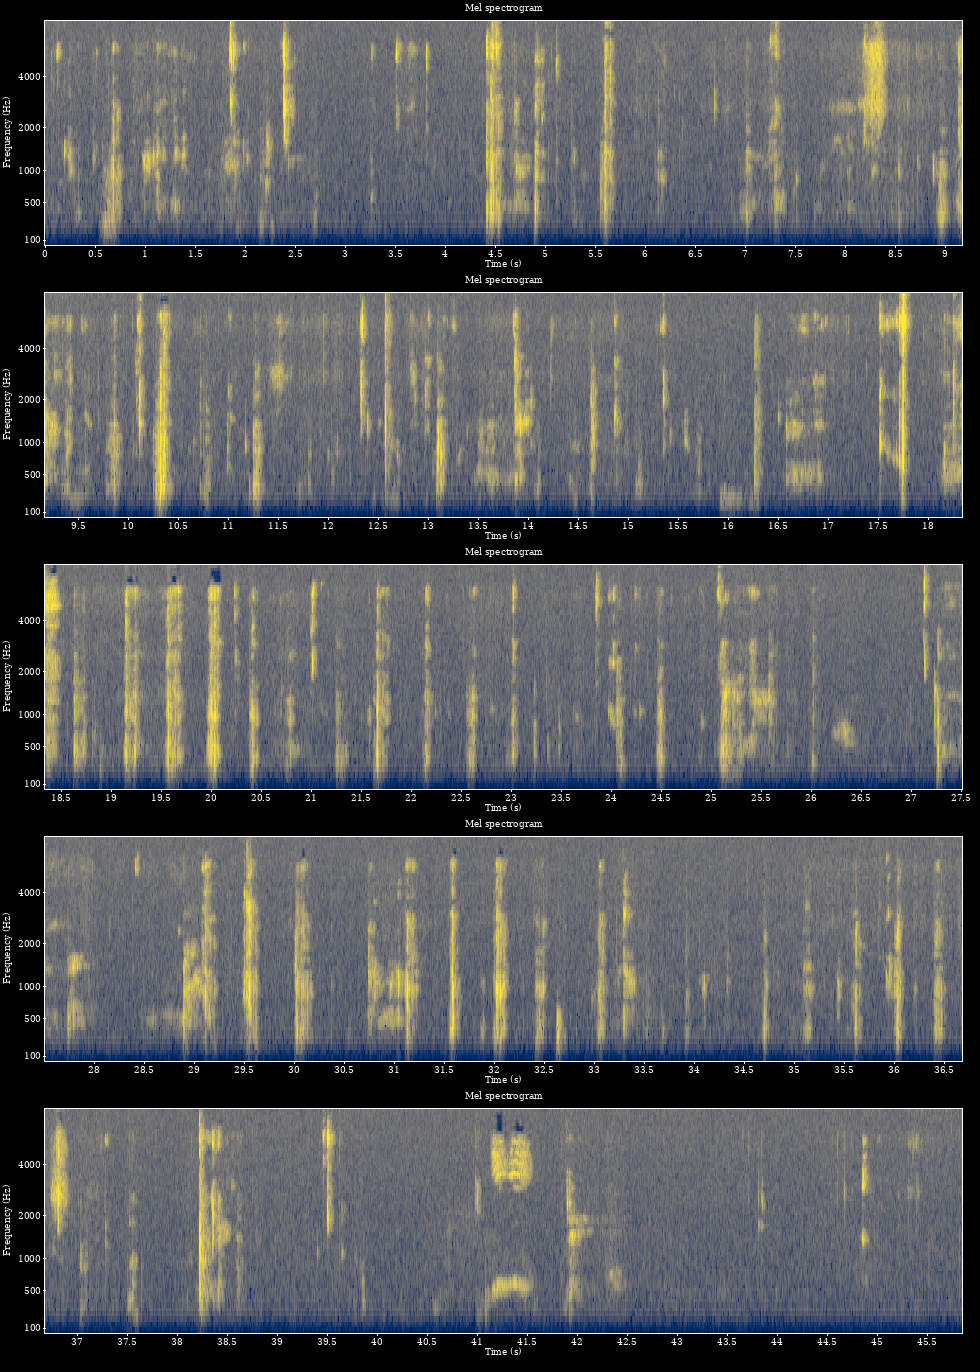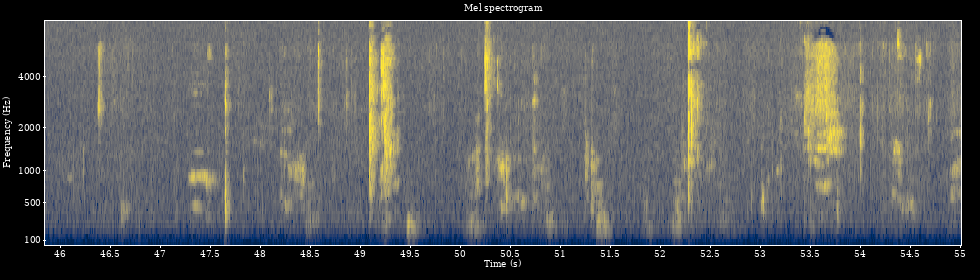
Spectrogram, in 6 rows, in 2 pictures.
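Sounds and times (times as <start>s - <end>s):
chewing mouth clicks and smacks: 27.1s - 27.8s, 47.6s - 51.5s, 52.2s - 54.8s.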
